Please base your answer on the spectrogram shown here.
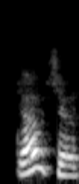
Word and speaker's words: Gaucho: I think this is pronounced Gaucho.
